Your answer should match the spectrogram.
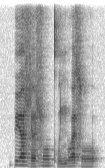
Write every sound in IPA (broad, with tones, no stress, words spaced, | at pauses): py˦ɐ̯ ɮə˨ɮo̤˦ kʷʼə˨ɲo̤˦ɐ̯so̤˧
